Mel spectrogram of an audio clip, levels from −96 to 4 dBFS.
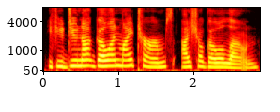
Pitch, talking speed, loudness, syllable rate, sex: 230 Hz, 250 wpm, -16 LUFS, 5.2 syllables/s, female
